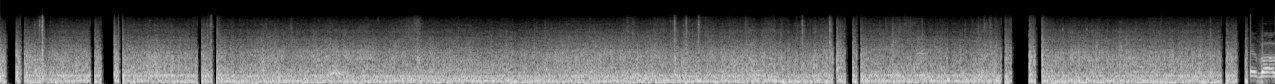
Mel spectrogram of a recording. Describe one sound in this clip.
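An open vehicle's engine rumbles steadily as it drives.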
